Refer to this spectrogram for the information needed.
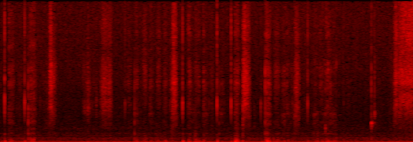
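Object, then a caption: Ballpoint pen on spiral notebook paper. A ballpoint pen writes rapidly on a grid-paper page of a spiral notebook, the pen tip scratching the paper in a steady stream of short, dry strokes. Brief bright scratches ride over a constant low hum.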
